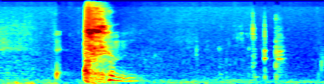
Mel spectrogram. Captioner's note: coughing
